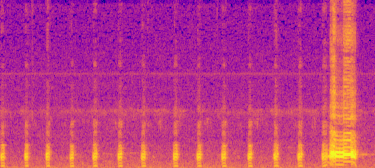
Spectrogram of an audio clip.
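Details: A wild red junglefowl hen calls the rooster, recorded as a trapping lure: about thirteen evenly spaced clucks, roughly four per second, ending in one loud, rasping squawk.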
